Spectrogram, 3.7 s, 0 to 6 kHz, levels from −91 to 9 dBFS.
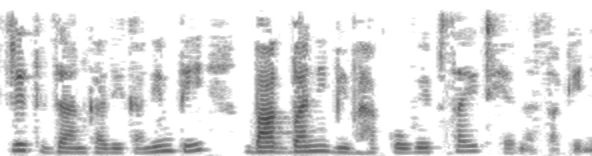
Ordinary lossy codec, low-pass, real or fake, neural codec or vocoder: none; 5.4 kHz; real; none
